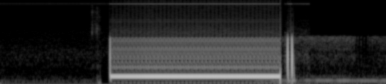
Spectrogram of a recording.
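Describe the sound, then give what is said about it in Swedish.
A single ringing tone heard while calling someone on the telephone: one steady mid-pitched beep lasting under a second, then a sharp click on the line and quiet. “Jag ska ringa henne. Får se om hon kanske har glömt bort. Får jag ringa och kolla då?”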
